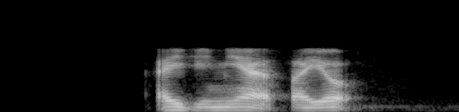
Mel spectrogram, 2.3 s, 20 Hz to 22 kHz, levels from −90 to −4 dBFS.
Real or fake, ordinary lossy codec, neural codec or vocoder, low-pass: fake; Opus, 64 kbps; codec, 16 kHz, 4 kbps, FunCodec, trained on Chinese and English, 50 frames a second; 3.6 kHz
